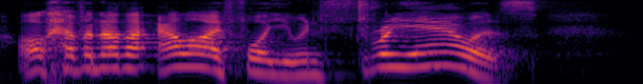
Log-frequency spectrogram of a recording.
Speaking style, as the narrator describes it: Chief yells after them

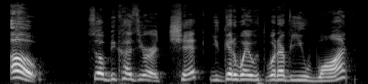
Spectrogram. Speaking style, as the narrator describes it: From across the circle, he shouts

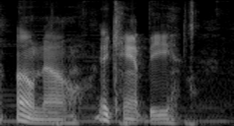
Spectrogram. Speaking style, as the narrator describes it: Buddy mutters

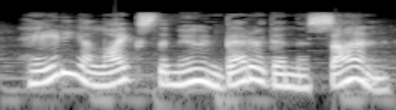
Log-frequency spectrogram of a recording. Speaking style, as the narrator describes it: said the girl wistfully

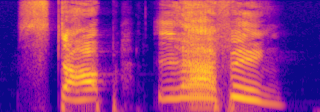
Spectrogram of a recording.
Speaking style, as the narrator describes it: Jeremy screamed out of frustration

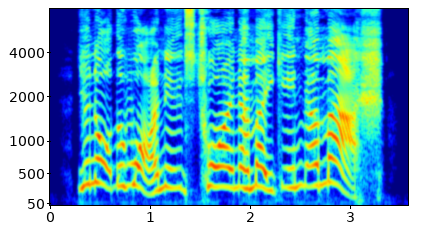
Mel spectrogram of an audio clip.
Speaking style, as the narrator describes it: Kettle shouted

